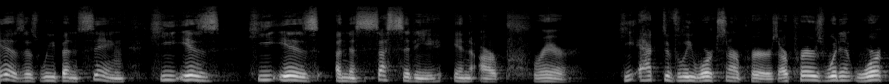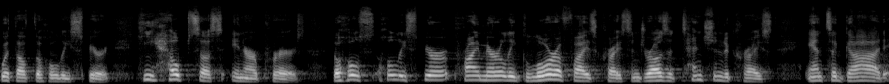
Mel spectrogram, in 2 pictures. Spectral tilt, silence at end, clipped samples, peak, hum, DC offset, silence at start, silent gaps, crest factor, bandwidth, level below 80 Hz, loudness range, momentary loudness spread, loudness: -5 dB/octave; 0 s; under 0.1%; -6 dBFS; none; under 0.1%; 0 s; none; 18 dB; 16.5 kHz; -82 dBFS; 5 LU; 12 LU; -24 LUFS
